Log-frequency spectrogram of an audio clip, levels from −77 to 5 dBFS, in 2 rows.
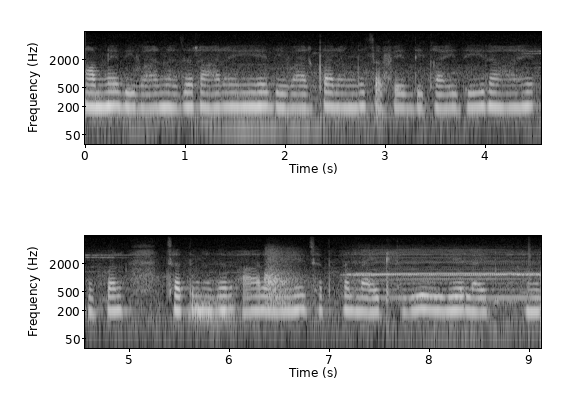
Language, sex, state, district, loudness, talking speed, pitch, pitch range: Hindi, female, Bihar, Vaishali, -19 LUFS, 190 wpm, 195 Hz, 190-200 Hz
